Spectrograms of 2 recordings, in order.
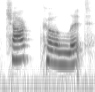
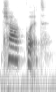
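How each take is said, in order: First: It is said with three syllables. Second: It is said with two syllables. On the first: "maybe you think it's a three-syllable word" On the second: "turns into a two-syllable word"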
